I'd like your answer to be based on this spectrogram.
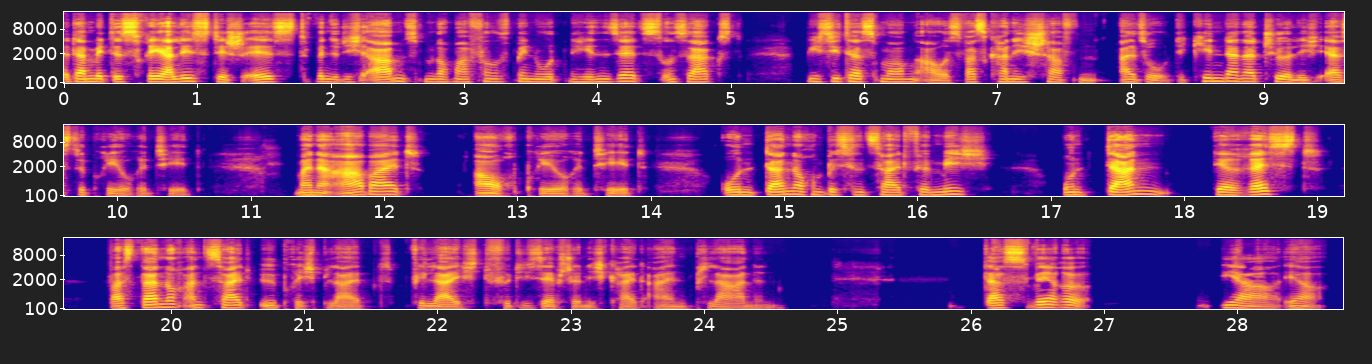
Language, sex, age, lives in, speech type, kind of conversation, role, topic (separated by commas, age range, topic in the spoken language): German, female, 55-59, Germany, conversation, advice, advisor, Wie finde ich das richtige Gleichgewicht zwischen Freizeit und Produktivität?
